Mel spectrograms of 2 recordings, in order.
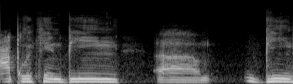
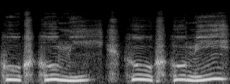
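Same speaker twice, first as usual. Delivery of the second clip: breathless stutter, very high, very slow; 9 semitones higher than usual. Acting out a flustered woman's reply: imitating a stuttering, hyperventilating woman. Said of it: "she's stuttering, hyperventilating, and she's like".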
